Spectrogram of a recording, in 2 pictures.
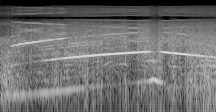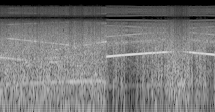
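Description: Police motorcycle's wail siren, its pitch slowly rising and falling twice, over the motorcycle's engine running and road noise at speed.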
